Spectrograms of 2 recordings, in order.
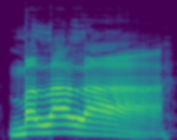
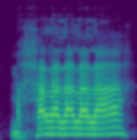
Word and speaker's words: Malala: because I forgot to tell you guys about Malala. I mispronounced her name because I didn't know her name. Mahalalala.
